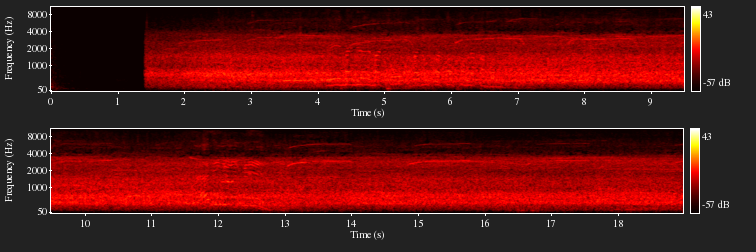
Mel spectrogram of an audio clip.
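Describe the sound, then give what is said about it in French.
A large crowd whistles and jeers at the French President at the opening ceremony of the Rugby World Cup in a dense, unbroken roar, with many shrill, wavering whistles cutting through. It starts abruptly after a second of silence and stays loud throughout. “Bon, le président de la République a été sifflé. Écoutez les sifflets.”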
